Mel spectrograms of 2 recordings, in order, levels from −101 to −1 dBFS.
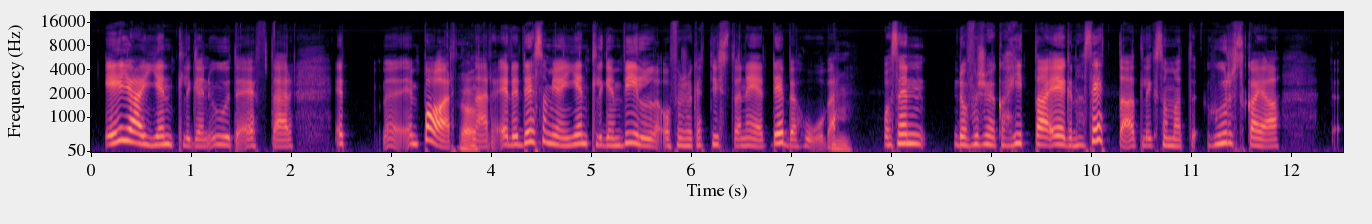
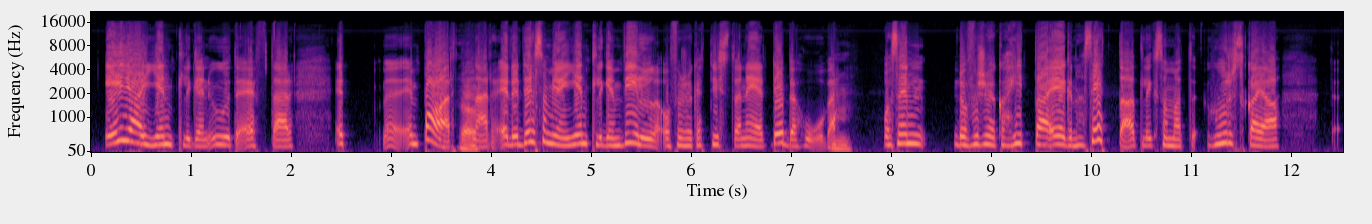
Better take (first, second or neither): first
